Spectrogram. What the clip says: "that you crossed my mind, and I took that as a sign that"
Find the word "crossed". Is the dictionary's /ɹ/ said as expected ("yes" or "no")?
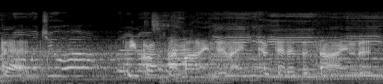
no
